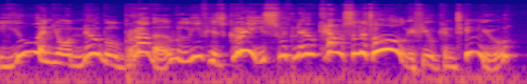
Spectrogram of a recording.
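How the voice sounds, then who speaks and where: A woman voicing a sly, simpering male eunuch courtier with a high, tittering voice, in an audiobook. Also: wildly swooping pitch, normal speed, a little mellow, husky, exaggerated voice. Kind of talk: audiobook character voice.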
